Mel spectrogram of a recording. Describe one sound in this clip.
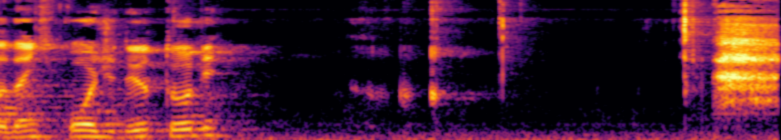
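A young man sips a drink from a cup.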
